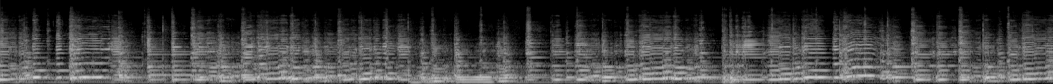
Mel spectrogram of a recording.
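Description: Live bowed string music: a cello, with a fiddle, playing a tune in quick-changing notes with a few slides between pitches.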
